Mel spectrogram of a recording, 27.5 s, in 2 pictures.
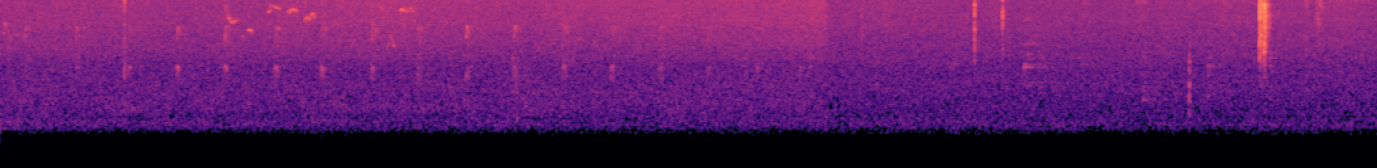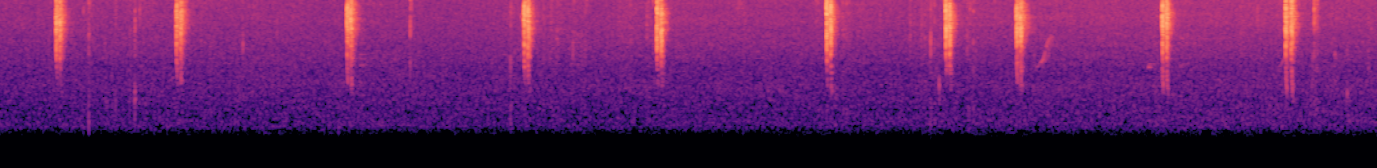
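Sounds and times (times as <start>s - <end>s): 
Eurasian wren singing: 0.8s - 6.2s, 12.6s - 12.8s, 14.3s - 14.5s, 15.5s - 15.7s, 17.2s - 17.4s, 18.9s - 19.2s, 20.2s - 20.5s, 22.0s - 22.2s, 23.1s - 24.4s, 25.2s - 25.6s, 26.6s - 27.1s.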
